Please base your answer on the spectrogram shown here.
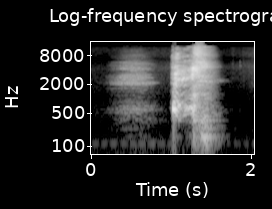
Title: rapid allergy sneezing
